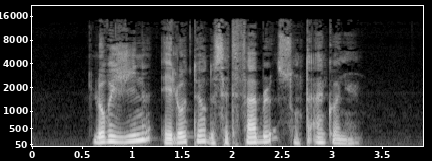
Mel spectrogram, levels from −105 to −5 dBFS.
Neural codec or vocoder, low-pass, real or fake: vocoder, 44.1 kHz, 128 mel bands every 256 samples, BigVGAN v2; 14.4 kHz; fake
